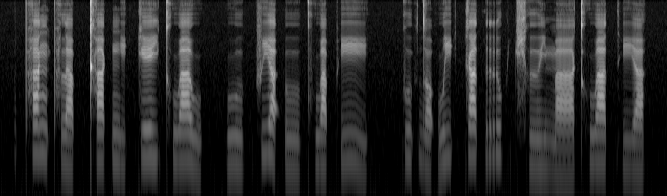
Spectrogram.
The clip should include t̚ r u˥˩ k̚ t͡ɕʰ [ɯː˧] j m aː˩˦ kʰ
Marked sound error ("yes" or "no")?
no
